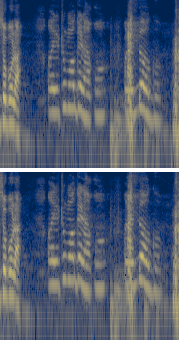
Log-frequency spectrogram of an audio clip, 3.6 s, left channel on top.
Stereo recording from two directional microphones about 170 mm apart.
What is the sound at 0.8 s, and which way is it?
A woman's voice, 10° right (ahead or behind).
